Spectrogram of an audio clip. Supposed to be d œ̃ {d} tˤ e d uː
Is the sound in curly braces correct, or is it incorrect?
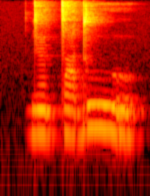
correct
